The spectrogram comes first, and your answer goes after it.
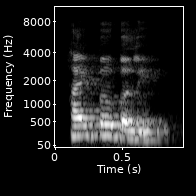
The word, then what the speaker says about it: hyperbole: it now yes sir how should i pronounce this h y i p s b o l e hyperbole yeah hyperbole even i two was addicted to the pronunciation hyperbole so many of us we have made mistakes but still let us learn from our mistakes and hereafter let us pronounce it as hyperbole hope i am i'm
